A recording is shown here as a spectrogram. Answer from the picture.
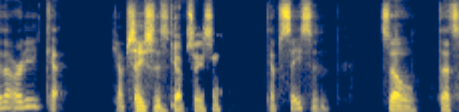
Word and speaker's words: capsaicin: Capsaicin.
